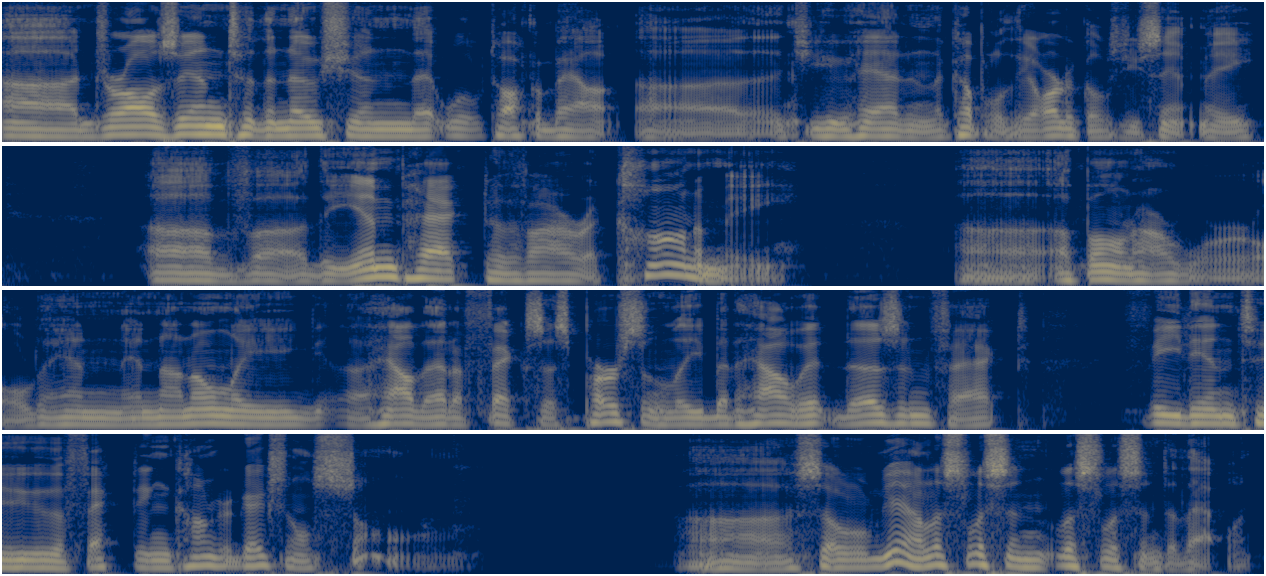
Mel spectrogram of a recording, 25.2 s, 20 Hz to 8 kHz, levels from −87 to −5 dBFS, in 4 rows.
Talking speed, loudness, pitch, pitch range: 150 wpm, -39 LUFS, 110 Hz, 100-120 Hz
